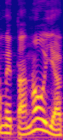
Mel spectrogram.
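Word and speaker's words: μετάνοια: hermano arrepentimiento viene de una palabra griega que se pronuncia metanoia que significa cambio de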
